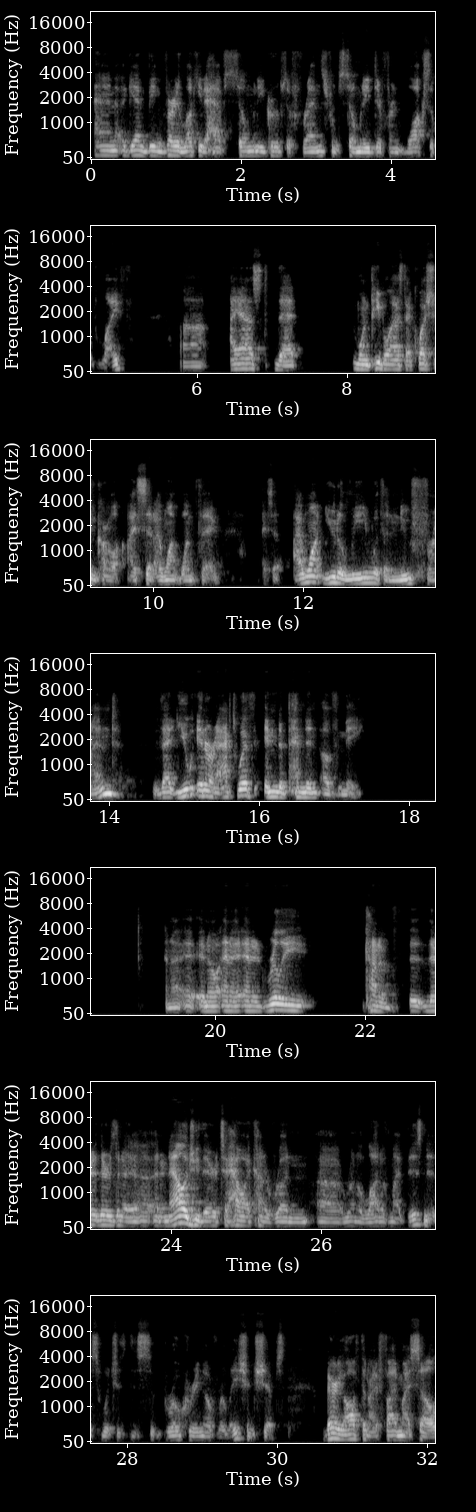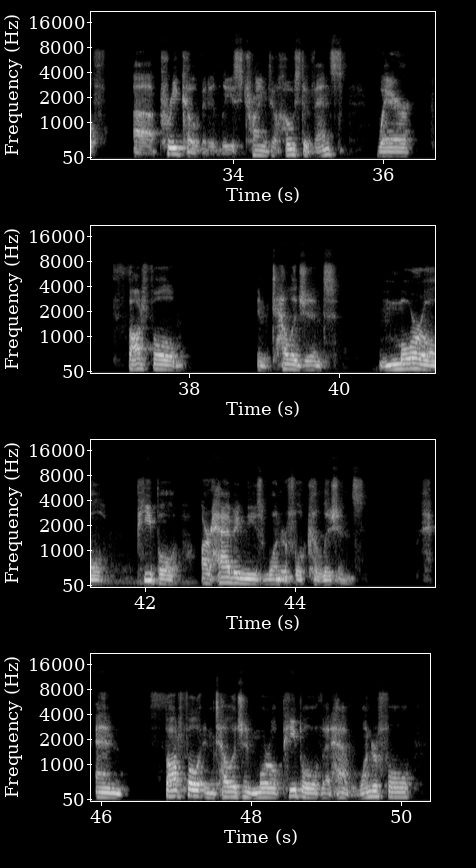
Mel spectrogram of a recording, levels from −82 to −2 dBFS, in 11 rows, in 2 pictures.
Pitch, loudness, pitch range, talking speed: 120 Hz, -27 LUFS, 110-135 Hz, 145 wpm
